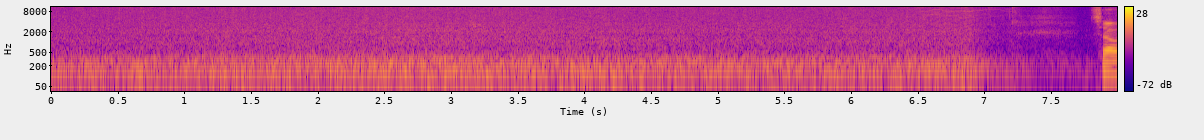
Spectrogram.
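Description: Steady low rumbling background noise with a faint hum, cutting off suddenly about seven seconds in.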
